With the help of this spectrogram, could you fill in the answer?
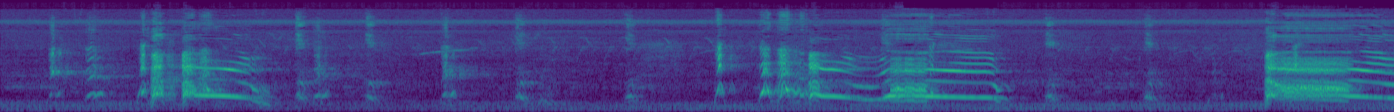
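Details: In a rural field, dogs facing one another trade short yips and several drawn, descending howls, some wavering, spaced irregularly over the stretch, ending with a loud sustained cry; a low hum sits beneath.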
